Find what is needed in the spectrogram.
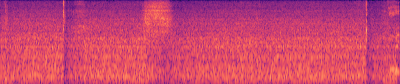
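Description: Car air-conditioning blower running steadily inside the cabin, a loud, even rush of air, with a brief higher hiss about a second and a half in.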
